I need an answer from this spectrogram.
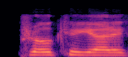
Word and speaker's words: prokaryotic: how to pronounce that prokaryotic cells pro pretty basic you know what pro is care yeah tick so prokaryotic only has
